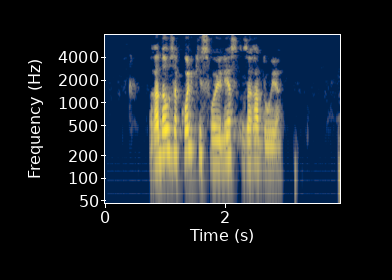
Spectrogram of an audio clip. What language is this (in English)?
Belarusian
